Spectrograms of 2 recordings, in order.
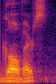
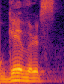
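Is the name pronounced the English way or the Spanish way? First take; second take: Spanish; English. First: The name is said with Spanish pronunciation. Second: The name is said with English pronunciation. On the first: "yo opto por decir Goebbels porque eh, estoy hablando en castellano" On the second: "pronunciado en inglés"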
